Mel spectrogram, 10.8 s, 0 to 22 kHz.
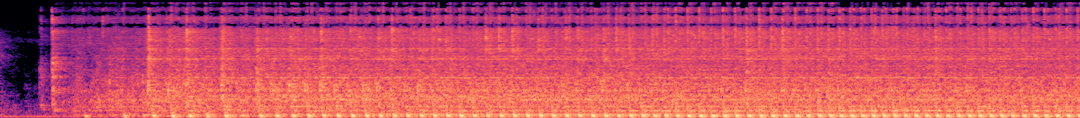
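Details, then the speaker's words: Cub Cadet 106 after an oil change: cranks and catches within a second, then settles into an even, steady single-cylinder putter at idle. Runs healthy; brief run to circulate oil before rechecking the level. "All right, now that we have oil in it, we can fire it up. We'll let it run for a little bit, check the oil, because oil has to get up all into the motor because there's the valves that has to get, the oil has to get in the valves."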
